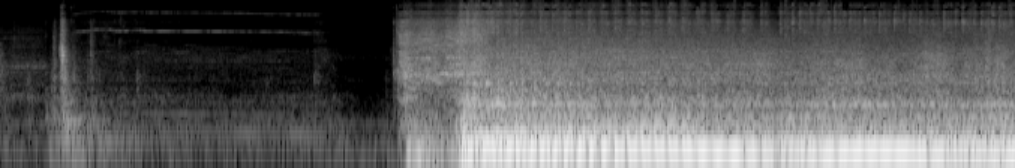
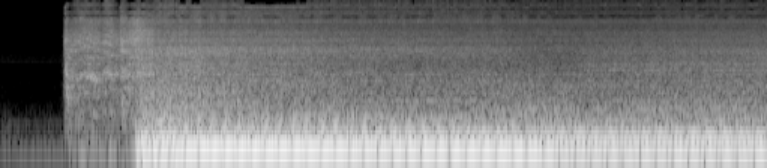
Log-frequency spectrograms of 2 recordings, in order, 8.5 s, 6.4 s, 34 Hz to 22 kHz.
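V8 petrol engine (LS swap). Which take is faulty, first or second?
first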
